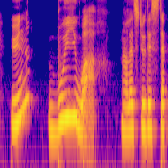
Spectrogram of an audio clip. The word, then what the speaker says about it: bouilloire: And once again, we encounter a double L here. So there should be a silent L somewhere in this word. And I'm going to spell it right away. B-O-U-I-L-L-O-I-R-E.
